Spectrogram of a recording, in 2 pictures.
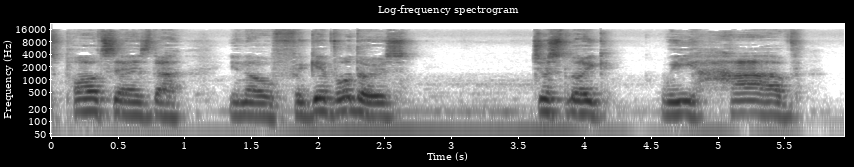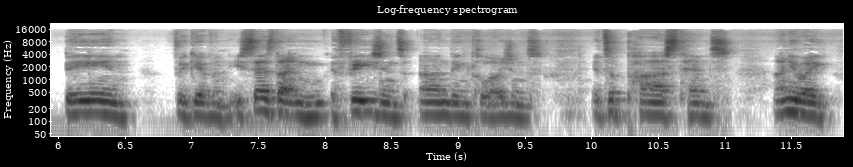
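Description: A man's voice: a little high, warm tone. A man preaching an earnest sermon, reading and explaining scripture verses and repeating the references as he goes.

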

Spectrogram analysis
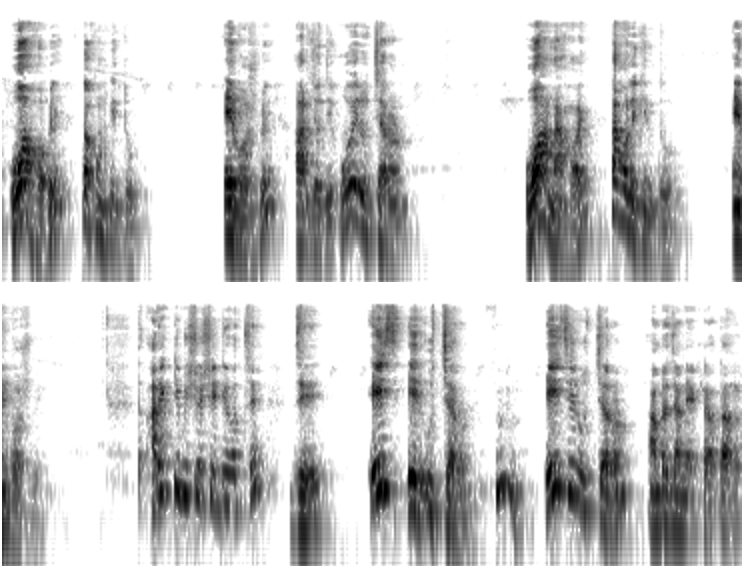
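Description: A man's voice: medium pitch, a little mellow, echoey room. A man teaching English grammar to a class, explaining step by step and asking questions before answering them himself.

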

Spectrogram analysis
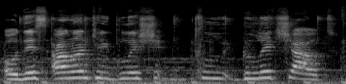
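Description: A female gamer giving excited live gameplay commentary, repeating exclamations and casual slang like bro. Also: high voice, takes it slowly, soft background music. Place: voice-over on screen-recorded gameplay, game music behind.

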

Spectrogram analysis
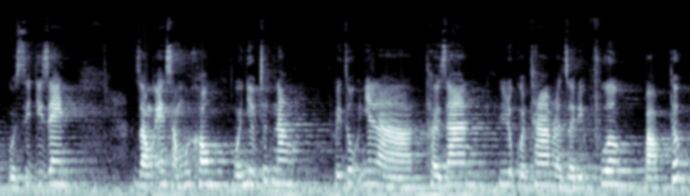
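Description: Woman doing a hard sell sales pitch, bright pushy voice, repeats herself, really echoey with some noise. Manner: repetitive, insistent, seeking agreement with tag questions. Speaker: online watch seller. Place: indoor watch display table.

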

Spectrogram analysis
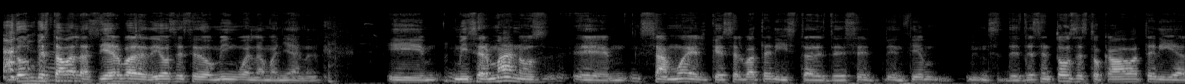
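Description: A man's voice: medium pitch, fairly bright tone. A middle-aged man from Guatemala, a guest on a talk show, telling his love story in a playful, joking way into a studio mic. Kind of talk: casual chat. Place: home studio. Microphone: studio mic with headphones.

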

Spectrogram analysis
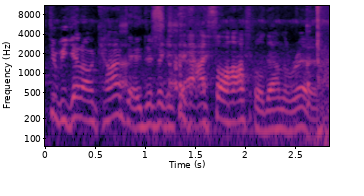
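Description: An excitable young man chats and swears on a night street, his fairly high voice swinging widely. Voices of other people fill the background. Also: fast talker, crowd noise. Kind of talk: casual banter.

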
